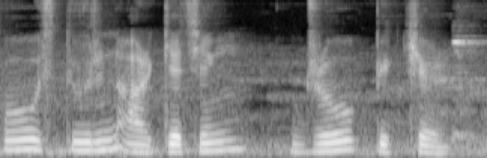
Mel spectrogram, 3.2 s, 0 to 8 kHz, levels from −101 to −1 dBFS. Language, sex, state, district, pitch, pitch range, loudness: English, male, Arunachal Pradesh, Lower Dibang Valley, 150 Hz, 140-170 Hz, -17 LUFS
